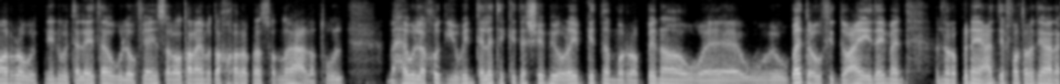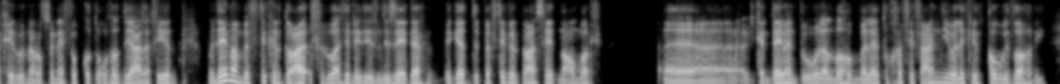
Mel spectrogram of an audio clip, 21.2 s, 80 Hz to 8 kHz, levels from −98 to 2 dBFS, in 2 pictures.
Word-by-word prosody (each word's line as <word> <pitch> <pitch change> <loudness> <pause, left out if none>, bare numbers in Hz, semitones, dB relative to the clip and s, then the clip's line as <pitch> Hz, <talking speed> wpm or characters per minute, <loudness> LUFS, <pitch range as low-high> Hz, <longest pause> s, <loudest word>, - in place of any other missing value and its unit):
مرة 130 0 +2
و2 125 +2 -5
و3 120 +1 0
ولو 115 -3 -2
في 130 +4 -3
أي 125 - -1
صلوات 120 0 0
عليّا 120 -1 +3
متأخرة 125 +1 -1
باصليها 115 +1 -3
على 105 -2 -1
طول، 120 +2 -7 0.4
باحاول 130 -1 +1
آخد 135 +2 -1
يومين، 125 +3 -4
3 130 +2 0
كده 125 -2 -4
شِبه 130 +1 0
قريب 120 +3 0
جدًا 130 -1 -1
من 115 -1 -6
ربنا، 120 +3 -1
و 110 -2 -2 0.7
وبادعو 120 +2 +3
في - - -7
دعائي 120 +1 +2
دايمًا 125 0 +1 0.4
إن 120 - -8
ربنا 130 +4 +1
يعدّي 125 +3 +1
الفترة 125 -2 -1
دي 125 +1 -2
على 120 -3 +2
خير، 135 +4 -2
وإن 125 -2 -3
ربنا 115 +3 -2
يفك 135 +4 -4
الضغوطات 130 0 -2
دي 135 +1 +1
على 120 -2 +3
خير. 130 +4 0 0.3
ودايمًا 195 - +7
بافتكر 160 0 0
دعاء - - +6
في - - -8
الوقت 145 +3 +2
اللي 130 -3 +1
اللي 115 +1 -2
زي 120 -1 +4
ده 130 -1 +2 0.2
بجد 135 +2 +1
بافتكر 150 +6 +1
دعاء 130 0 +2
سيدنا 130 -2 0
عمر 125 +2 -1 0.7
آآ 110 -1 0
كان 120 0 -1
دايمًا 140 +4 +5
بيقول 130 +3 -1
"اللهم 130 0 +1
لا 130 +3 +3
تخفف 145 0 -3
عنّي، 155 0 0
ولكن 140 -1 +1
قوي 140 -2 0
ظهري." 115 -6 0
125 Hz, 185 wpm, -24 LUFS, 115-135 Hz, 0.7 s, ودايمًا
